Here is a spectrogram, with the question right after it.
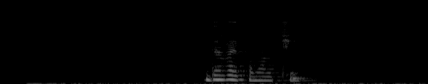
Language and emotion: Russian, neutral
